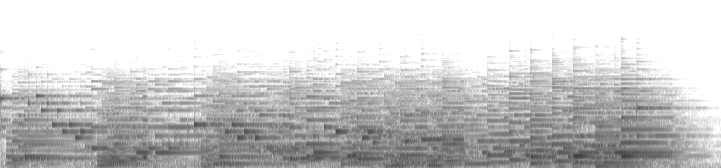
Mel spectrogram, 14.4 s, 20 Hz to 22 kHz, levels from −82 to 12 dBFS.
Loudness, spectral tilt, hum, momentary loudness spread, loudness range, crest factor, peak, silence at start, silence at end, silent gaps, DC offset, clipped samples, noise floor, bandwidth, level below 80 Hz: -22 LUFS; -9 dB/octave; none; 8 LU; 4 LU; 18 dB; -4 dBFS; 0 s; 0.4 s; none; under 0.1%; under 0.1%; -48 dBFS; 6.8 kHz; -42 dBFS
